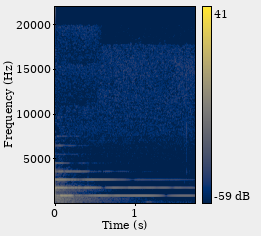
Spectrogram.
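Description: One musical note A sounds with a soft attack and holds steadily as a clear, pure tone, a brief noisy onset at the start.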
